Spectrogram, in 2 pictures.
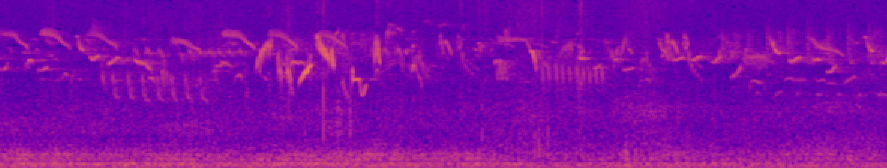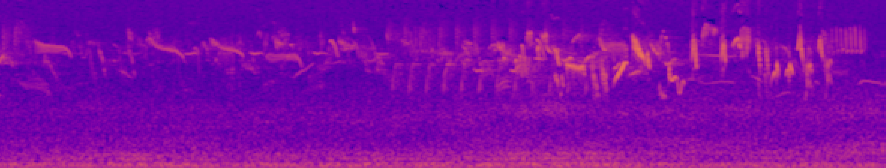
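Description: A garden warbler's bubbling, hurried, sometimes tumbling song alongside a nightingale, bright chirps and trills repeating through the whole stretch over a steady low rumble, with busier bursts near the start and end.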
